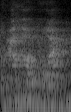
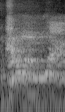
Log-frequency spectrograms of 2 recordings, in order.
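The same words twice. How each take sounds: First: Soft, breathless whisper; a timid whispered praise; whispered hallelujah. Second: Much higher, louder shout; full-throated shout of praise; shouted hallelujah. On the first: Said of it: "이렇게 조용히". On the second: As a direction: yell it with full force. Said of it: "소리 지르면서 꽥꽥 지르면서". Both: Shown as a demonstration.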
